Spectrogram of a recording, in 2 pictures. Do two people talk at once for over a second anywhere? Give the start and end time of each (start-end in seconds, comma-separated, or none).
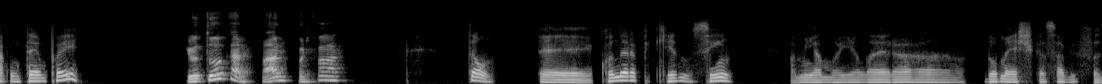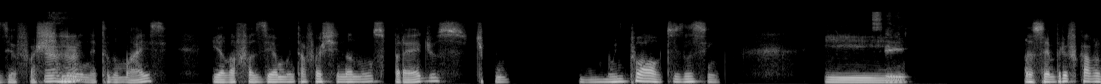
none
